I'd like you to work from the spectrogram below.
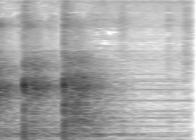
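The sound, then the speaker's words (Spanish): Two firm knocks on a house door, made with a hand full of rings, evenly spaced about a third of a second apart, fairly loud, each trailing off in a short resonant ring. No one speaks. “Golpeó la puerta con las manos llenas de anillos.”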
